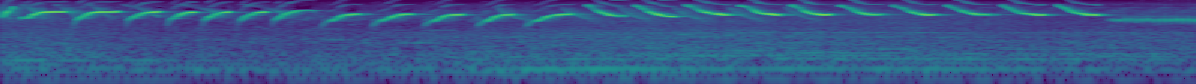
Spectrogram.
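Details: Canary song for training other canaries: a series of loud, falling whistled slurs repeated about four per second, dropping in pitch midway, then rising again, ending in a short low buzzy trill.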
